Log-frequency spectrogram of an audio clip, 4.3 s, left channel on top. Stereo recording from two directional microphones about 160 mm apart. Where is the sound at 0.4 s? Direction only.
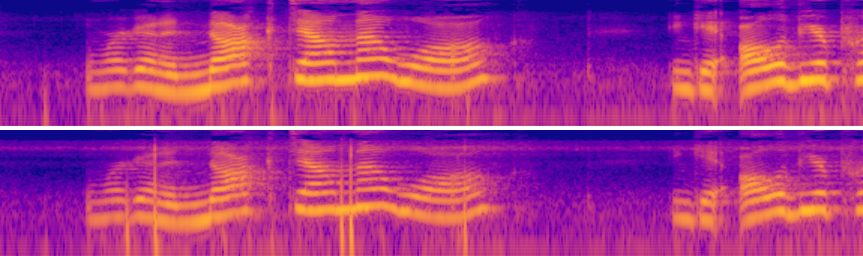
10° left (ahead or behind).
